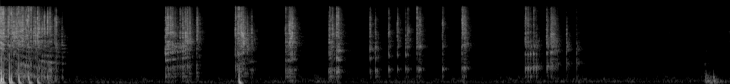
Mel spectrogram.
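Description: Plastic pop tube fidget being stretched and squashed, its ribbed sections popping in a run of short ratcheting bursts, the loudest in the first half-second.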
